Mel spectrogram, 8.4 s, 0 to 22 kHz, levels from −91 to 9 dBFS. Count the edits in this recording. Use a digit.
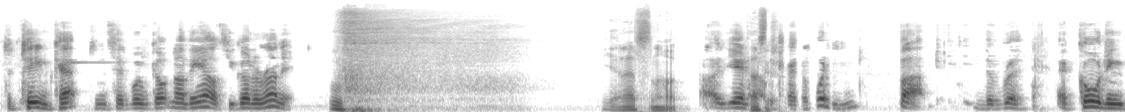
4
